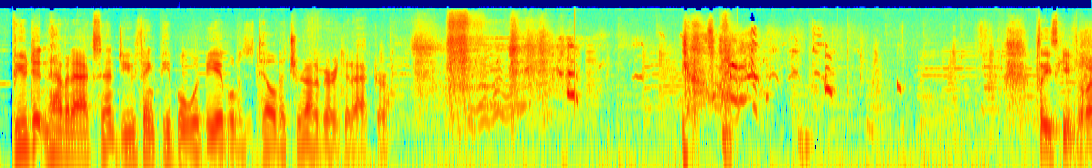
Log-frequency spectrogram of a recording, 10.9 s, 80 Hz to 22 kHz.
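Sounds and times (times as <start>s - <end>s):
background music: 0.0s - 10.9s
man laughing: 4.2s - 9.2s.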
